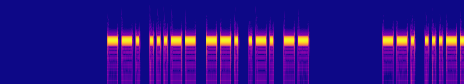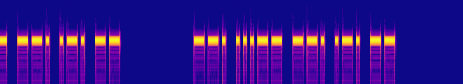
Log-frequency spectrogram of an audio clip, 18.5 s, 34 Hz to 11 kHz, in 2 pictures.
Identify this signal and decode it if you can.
Morse code, heard as a keyed tone, about 17 wpm, 700 Hz. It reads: G3GRM G3GRM G3GRM
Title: DXCC-100 Call Signs - 5 Characters - Repeated 3x - 17wpm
